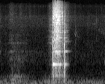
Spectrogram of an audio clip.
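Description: A cooking pot with a freshly repaired handle being handled: one short scrape or clink about a second in, with little else but low background noise.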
